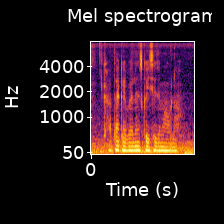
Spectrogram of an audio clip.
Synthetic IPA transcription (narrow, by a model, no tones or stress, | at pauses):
kʰat̪akebɛlənskəjsed͡ʒəmaɦola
